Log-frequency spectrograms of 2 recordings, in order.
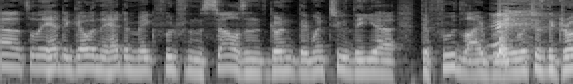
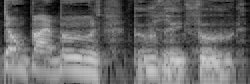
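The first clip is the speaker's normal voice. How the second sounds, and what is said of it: Growly Cookie Monster-like character voice. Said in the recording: “my Nathan Explosion impression ... It's pretty good ... it's a little like Cookie Monster, though, too”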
